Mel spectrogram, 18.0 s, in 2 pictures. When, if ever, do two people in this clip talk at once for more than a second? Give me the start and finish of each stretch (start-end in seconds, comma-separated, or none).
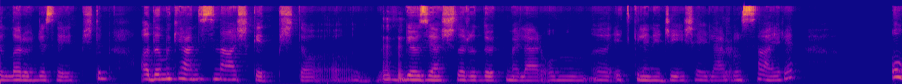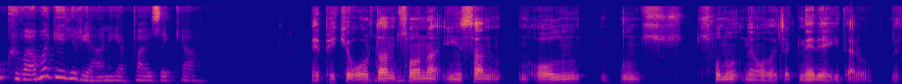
none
